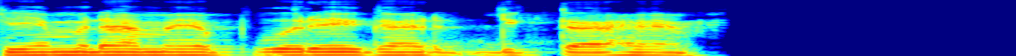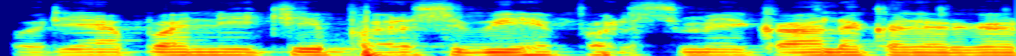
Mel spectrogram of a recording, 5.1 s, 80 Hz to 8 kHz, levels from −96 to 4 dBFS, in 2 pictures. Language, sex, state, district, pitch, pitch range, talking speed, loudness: Hindi, male, Uttarakhand, Uttarkashi, 150 Hz, 145-155 Hz, 225 wpm, -17 LUFS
